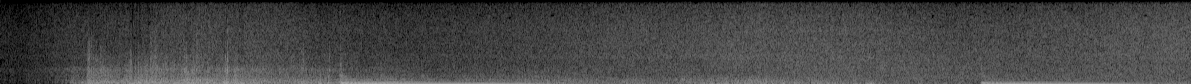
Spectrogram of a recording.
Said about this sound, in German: Ein Sturm fegt über die schleswig-holsteinische Ebene. Mit Regen, kaltem Wind und Hagel.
